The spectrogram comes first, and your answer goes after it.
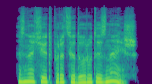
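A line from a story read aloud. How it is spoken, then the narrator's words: Sighing. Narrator (Russian): вздохнув, произнесла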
